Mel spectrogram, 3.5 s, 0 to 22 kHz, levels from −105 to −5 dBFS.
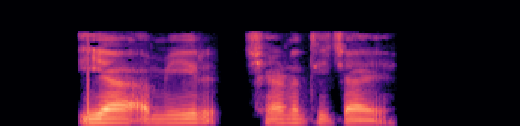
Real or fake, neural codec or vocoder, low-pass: real; none; 7.2 kHz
